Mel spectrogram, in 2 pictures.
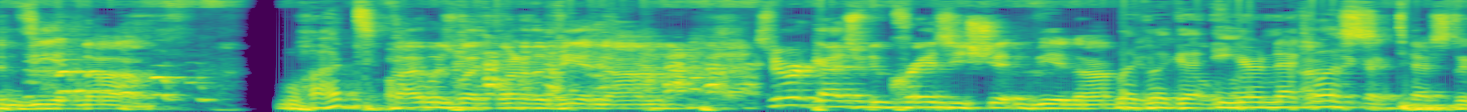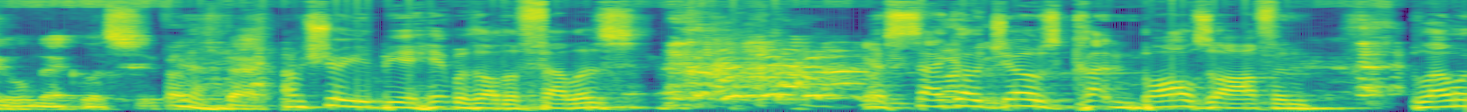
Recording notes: Live From The World Famous Comedy Store!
